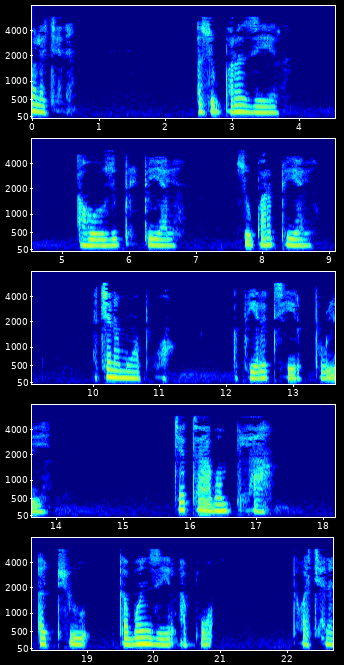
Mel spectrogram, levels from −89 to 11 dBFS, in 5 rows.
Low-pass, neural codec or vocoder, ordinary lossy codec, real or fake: 7.2 kHz; none; MP3, 24 kbps; real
